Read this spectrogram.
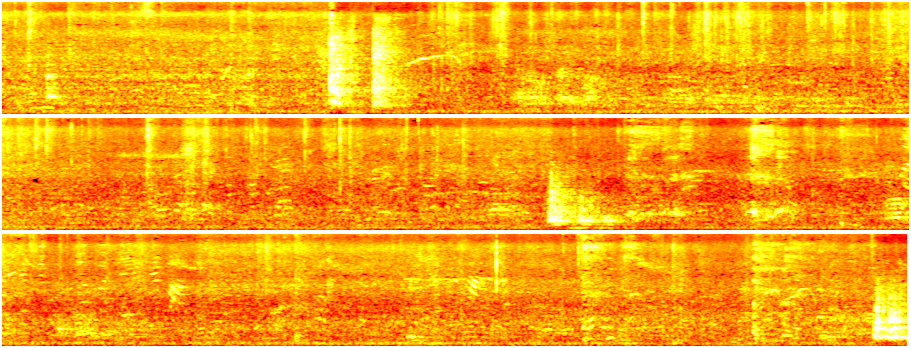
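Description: A large crowd murmurs and chatters softly outdoors.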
